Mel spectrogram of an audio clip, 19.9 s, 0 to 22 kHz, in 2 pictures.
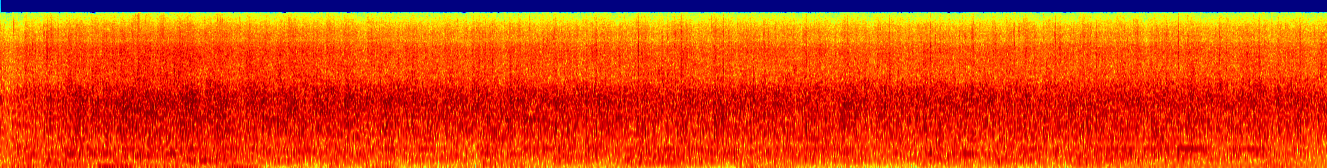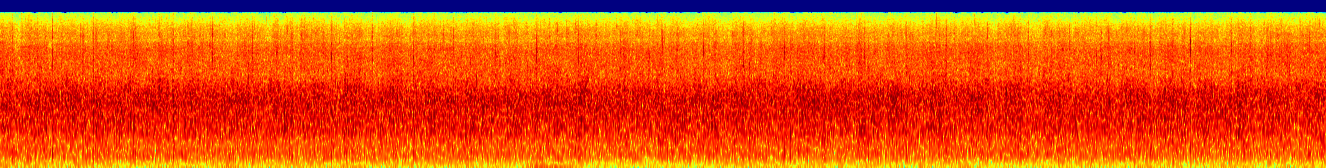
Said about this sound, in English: I thought it appropriate to start off with the nearly minute and a half standing ovation applause that she received at her 1993 swearing-in ceremony.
